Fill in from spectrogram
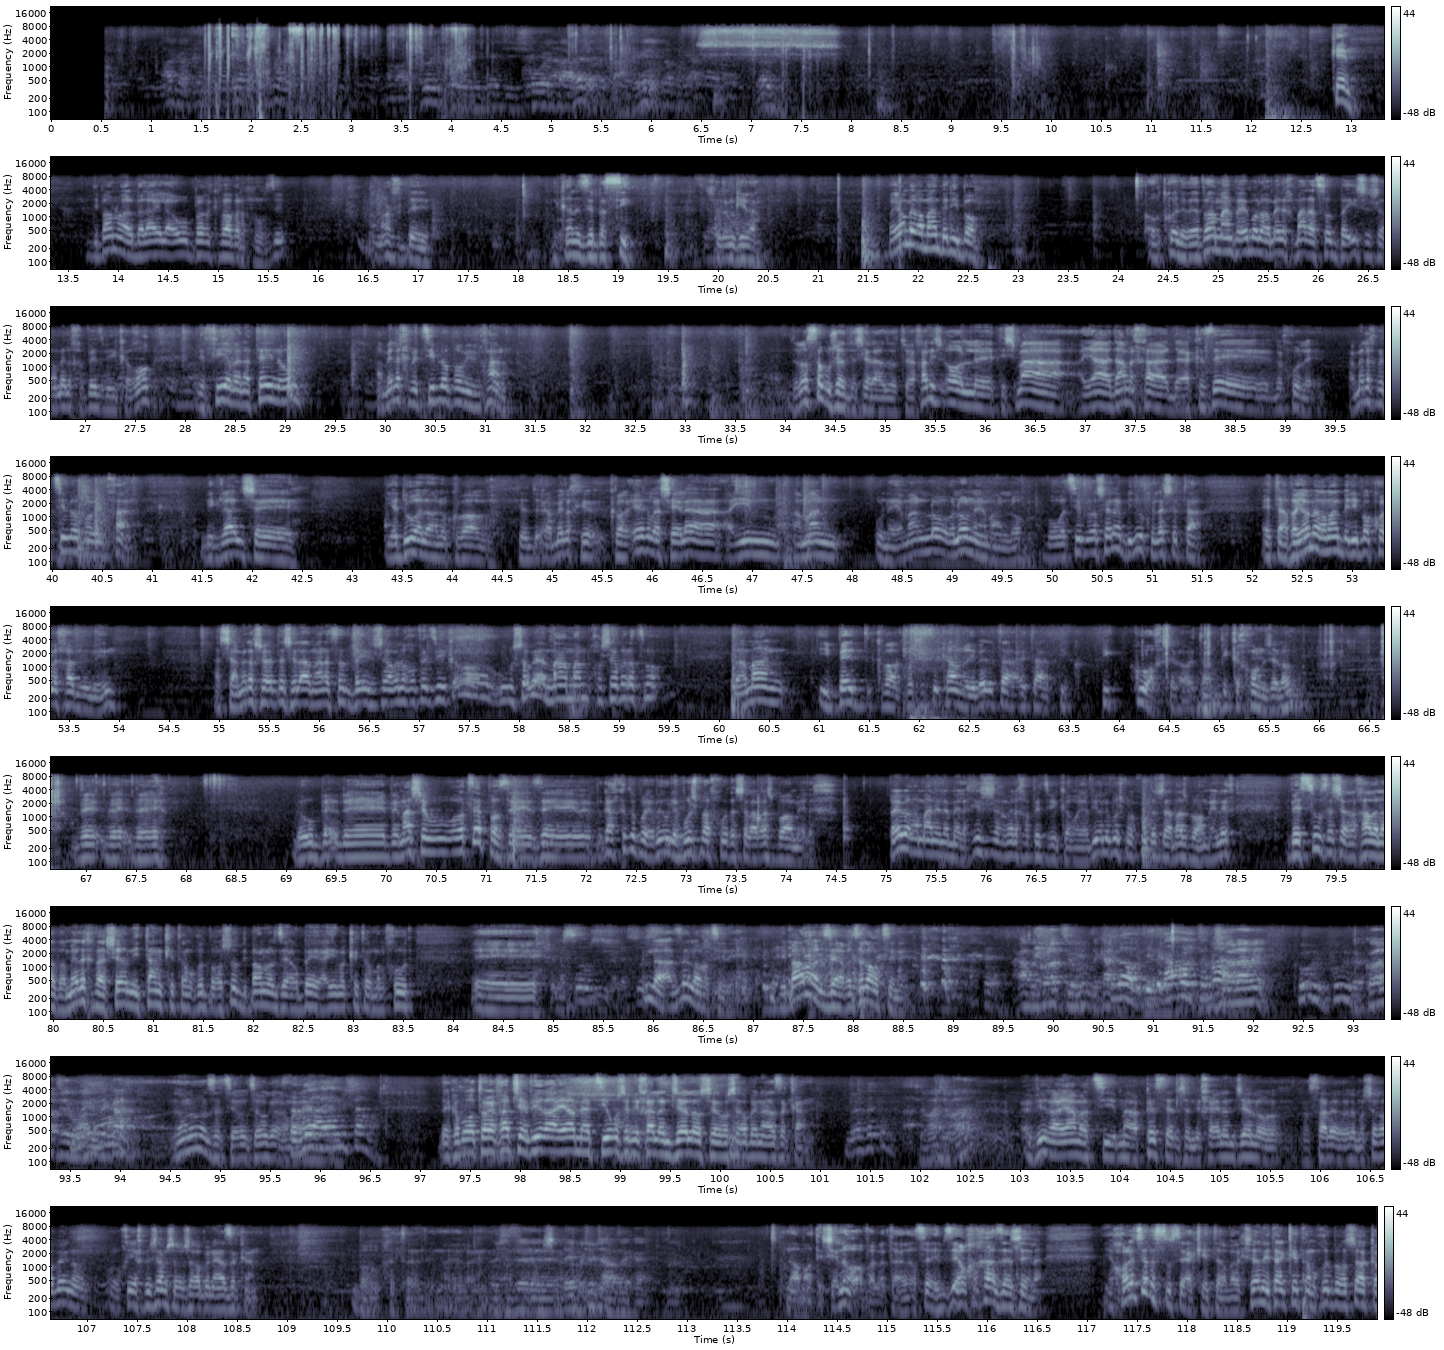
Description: שיעור שנמסר בבית המדרש פתחי עולם בתאריך ז' אדר ב' תשע"ט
